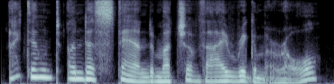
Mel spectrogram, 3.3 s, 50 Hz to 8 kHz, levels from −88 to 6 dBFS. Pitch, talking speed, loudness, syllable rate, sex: 140 Hz, 125 wpm, -18 LUFS, 4.0 syllables/s, male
